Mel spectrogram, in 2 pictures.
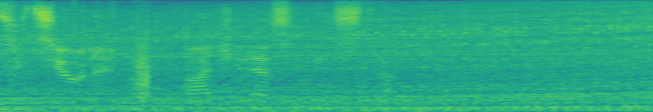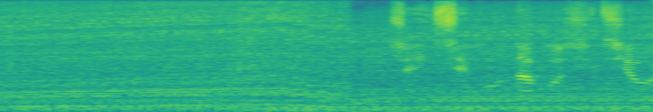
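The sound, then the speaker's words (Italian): A car's engine drones in a racing video game played in the dark, the car handling the road poorly. The steady, moderately loud engine note shifts in pitch, and brief voice-like sounds appear near the start and near the end. “qui cerco di andare più piano perché sta macchina non tiene bene la strada”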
